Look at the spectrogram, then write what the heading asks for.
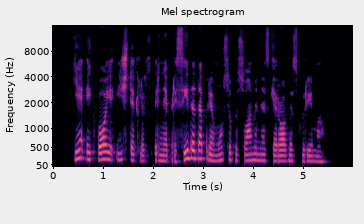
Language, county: Lithuanian, Panevėžys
